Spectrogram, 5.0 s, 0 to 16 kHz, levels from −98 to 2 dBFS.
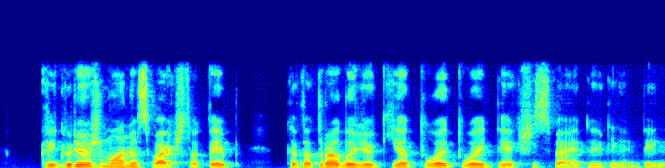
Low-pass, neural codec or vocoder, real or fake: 9.9 kHz; autoencoder, 22.05 kHz, a latent of 192 numbers a frame, VITS, trained on one speaker; fake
